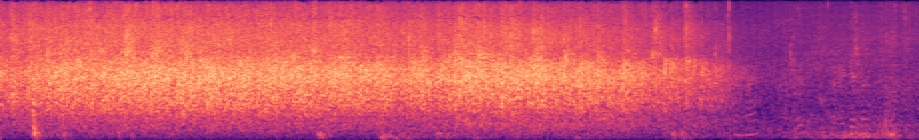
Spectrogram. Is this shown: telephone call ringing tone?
no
